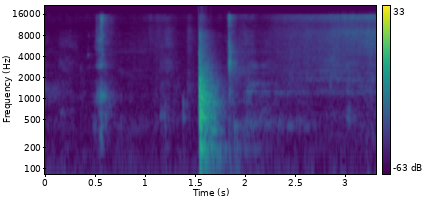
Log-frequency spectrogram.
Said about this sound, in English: Now you can hear the pan sizzling a little bit. I can smell from the chili smoke coming off that those chilies are actually going to be quite hot. But I'm going to give them a quick stir around. The caraway seeds also give it a really nice flavour.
